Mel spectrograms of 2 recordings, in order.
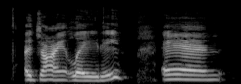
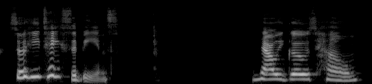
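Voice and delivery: ordinary delivery

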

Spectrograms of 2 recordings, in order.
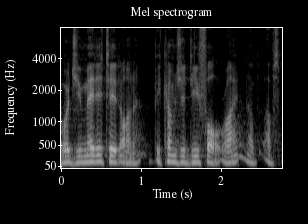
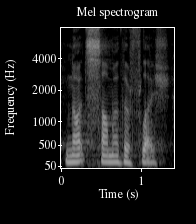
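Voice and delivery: normal talking voice

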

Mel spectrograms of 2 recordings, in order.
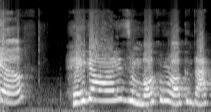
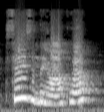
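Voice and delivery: raised, louder order; higher-pitched, insistent command; 5 semitones higher, 4 dB louder than usual. A narrator's reading. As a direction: order it to speak up. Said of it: "I commanded".

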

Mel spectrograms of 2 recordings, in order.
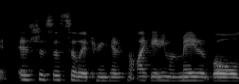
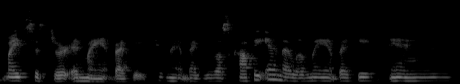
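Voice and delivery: normal talking voice

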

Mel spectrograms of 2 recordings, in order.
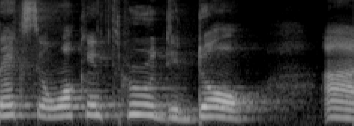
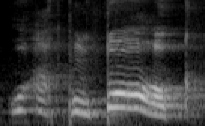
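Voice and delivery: high, pressing father, louder at end; urgent dad; 8 semitones higher, 7 dB louder, slower than usual. Retold or imitated. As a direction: demand it like a worried dad. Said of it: "He was like".

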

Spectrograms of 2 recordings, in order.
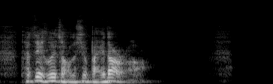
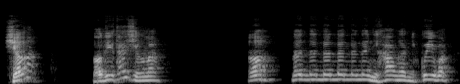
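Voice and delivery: higher, sneering mock approval; mocking taunt; 6 semitones higher, 3 dB quieter than usual. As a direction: goad him to kneel with a sneer. Du Cheng taunts him to kneel.

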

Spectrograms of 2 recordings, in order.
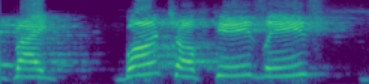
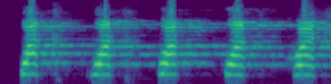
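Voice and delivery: duck quacks; faster than usual. Shown as a demonstration. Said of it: "A duck quacks".

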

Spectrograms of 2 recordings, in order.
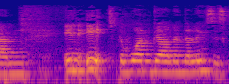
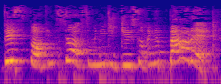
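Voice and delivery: defiant heroine; 11 semitones higher, 7 dB louder than usual. Retold or imitated. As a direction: hammer out the protest like a fired-up rebel. Heroine protests, acted.

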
